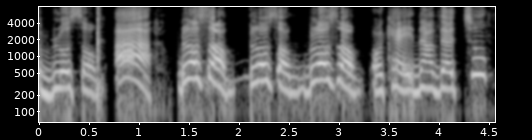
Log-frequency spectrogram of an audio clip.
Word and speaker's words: Blossom: It's spelled Blossom. That name is not rightly pronounced as Blossom. Say blah. Everybody say blah. Blah. Good. Say after me. Blah. Blossom. Blossom. Blossom. Yeah, so don't say blow. It's not blow.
